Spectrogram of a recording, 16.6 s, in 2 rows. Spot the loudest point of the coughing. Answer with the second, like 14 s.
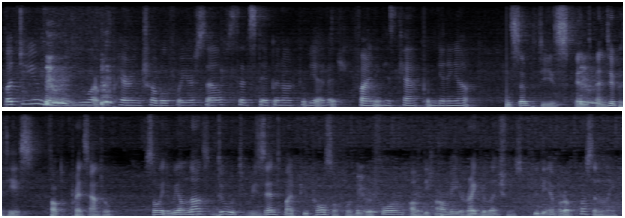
1 s.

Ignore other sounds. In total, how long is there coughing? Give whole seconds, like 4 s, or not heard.
3 s.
